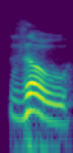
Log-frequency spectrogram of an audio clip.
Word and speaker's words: though: even okay this word the G and the H are not pronounced okay so instead of saying okay it's though we end on an o sound even though even though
